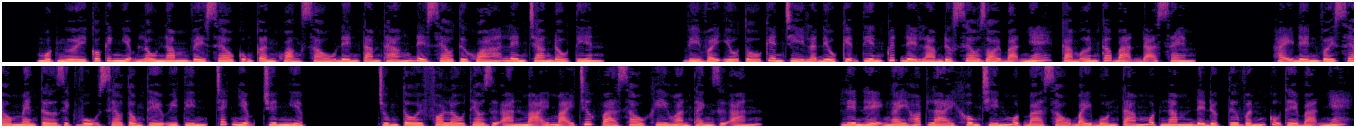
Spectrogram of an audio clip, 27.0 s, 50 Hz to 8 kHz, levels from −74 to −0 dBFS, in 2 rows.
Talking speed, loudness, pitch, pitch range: 205 wpm, -24 LUFS, 225 Hz, 210-245 Hz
